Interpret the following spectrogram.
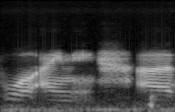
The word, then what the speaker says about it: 我爱你: It's pronounced 我爱你. The 我 sounds like whoa in English with a slightly rising tone, and I is a sharp falling tone, and me is a rising tone.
